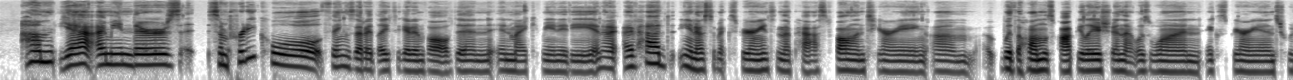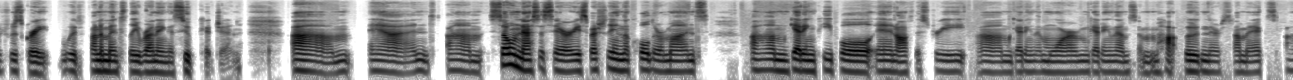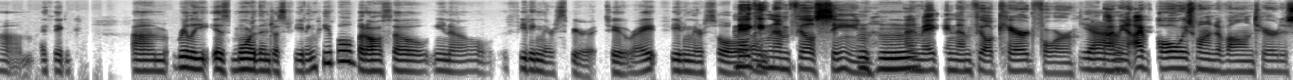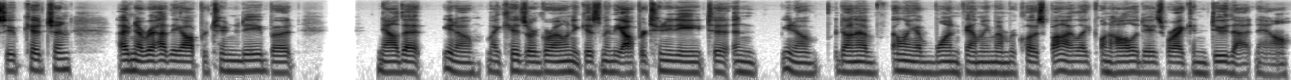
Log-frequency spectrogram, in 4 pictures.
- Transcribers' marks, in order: tapping; static
- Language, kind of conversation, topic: English, unstructured, How can volunteering change the place where you live?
